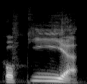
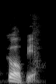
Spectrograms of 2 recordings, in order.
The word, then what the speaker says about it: Copia: traffic announcer there, saying it's not pronounced Copia. It's Copia.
